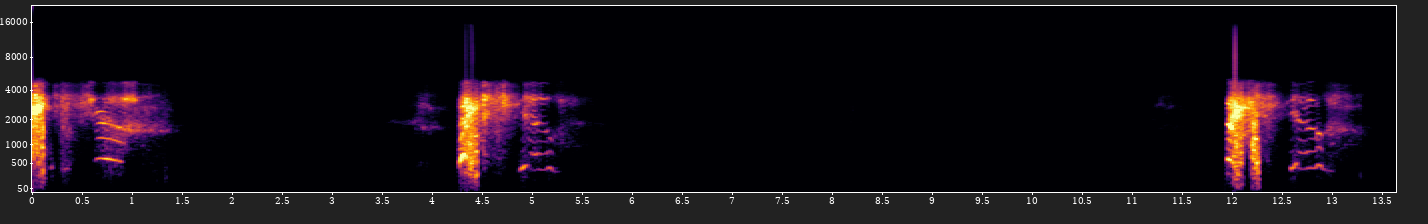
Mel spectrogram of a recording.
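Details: Three loud, explosive adult sneezes with brief inhaled build-up before each, during a bout of hay fever sneezing lasting several days.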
